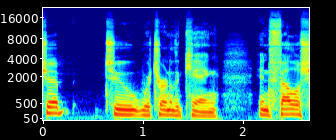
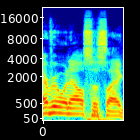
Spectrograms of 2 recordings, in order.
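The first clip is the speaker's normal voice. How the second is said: plain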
